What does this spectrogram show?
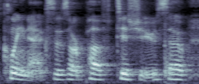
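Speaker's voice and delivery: usual speaking voice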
